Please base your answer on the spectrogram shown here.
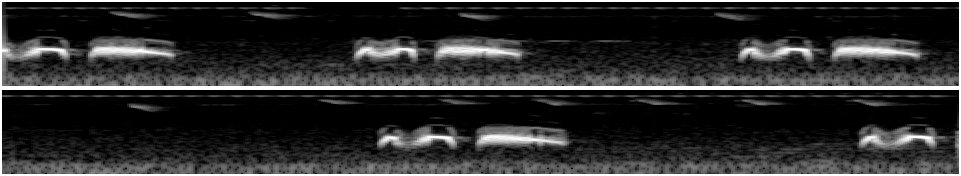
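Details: Spotted dove calls used to lure doves: repeated phrases of two short hooked notes and a long burry coo about every two seconds, with thin high descending chirps of small birds and a low rumble.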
